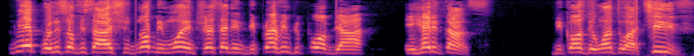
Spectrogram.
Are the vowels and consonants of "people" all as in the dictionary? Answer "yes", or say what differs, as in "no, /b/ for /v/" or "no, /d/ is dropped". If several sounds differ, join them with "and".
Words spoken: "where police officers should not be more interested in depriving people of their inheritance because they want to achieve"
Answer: yes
